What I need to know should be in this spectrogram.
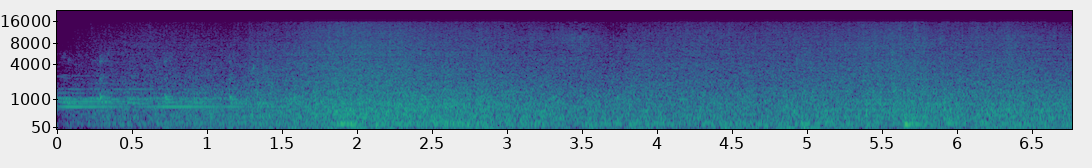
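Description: Water rushes and splashes close by.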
